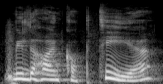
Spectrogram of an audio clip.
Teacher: E has also a tendency to become long if it is in the end of a word, like in the word te. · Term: long E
